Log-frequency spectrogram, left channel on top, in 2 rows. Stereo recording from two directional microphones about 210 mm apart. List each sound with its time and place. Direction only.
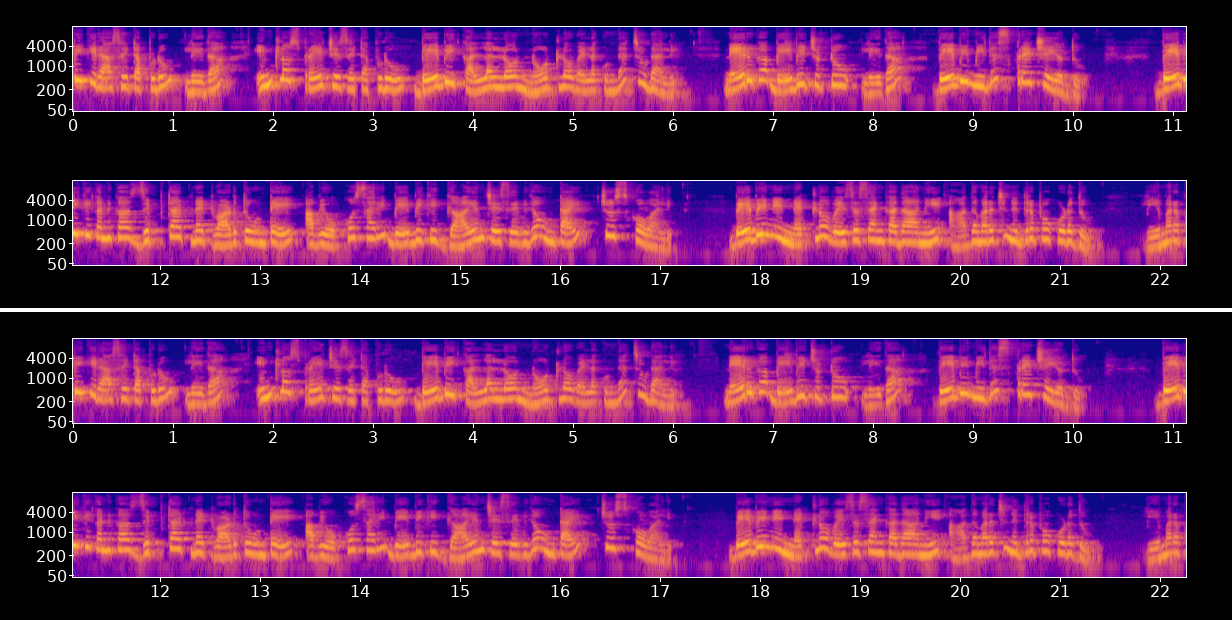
0.0 s a woman's voice: 5° left (ahead or behind)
